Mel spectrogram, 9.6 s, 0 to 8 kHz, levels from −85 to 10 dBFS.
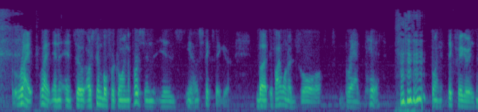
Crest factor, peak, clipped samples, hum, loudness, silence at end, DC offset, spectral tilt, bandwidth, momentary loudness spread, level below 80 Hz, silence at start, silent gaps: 18 dB; -8 dBFS; under 0.1%; none; -26 LUFS; 0 s; under 0.1%; -8.5 dB/octave; 6.4 kHz; 14 LU; -58 dBFS; 0 s; none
